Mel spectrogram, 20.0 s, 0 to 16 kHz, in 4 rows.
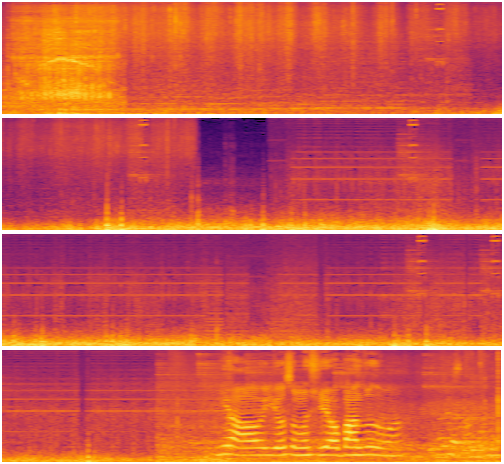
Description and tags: Caçadors de Sons Joan dAustria 02
Soundtrack from the workshop "Caçadors de sons" by the students from Joan d'Àustria school.
Composició del alumnes de 3er de l'ESO del Institut Joan d'Àustria, per el taller Caçadors de sons.
Cacadors-de-sons, Tallers, Barcelona, Fundacio-Joan-Miro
